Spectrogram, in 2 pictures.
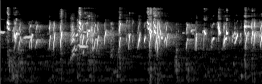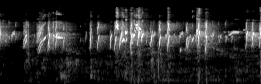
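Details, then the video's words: Nearly unbroken goldfinch song to excite other birds into singing: fast, metallic twittering and jingling phrases, with only a brief gap near five seconds. "لتهييج الحسون ستجعله يغرد من دووون انقطاع"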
